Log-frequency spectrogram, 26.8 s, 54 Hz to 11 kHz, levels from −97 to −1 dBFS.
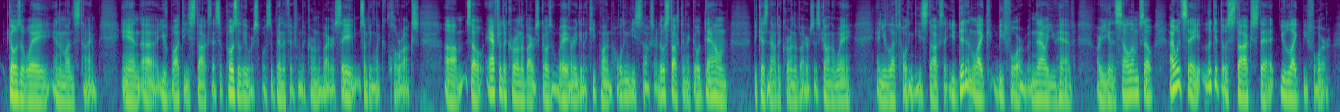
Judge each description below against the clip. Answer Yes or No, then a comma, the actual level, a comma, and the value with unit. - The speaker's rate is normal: Yes, average, 195 wpm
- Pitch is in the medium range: No, low, 120 Hz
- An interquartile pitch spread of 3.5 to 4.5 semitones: No, wide, 5.6 semitones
